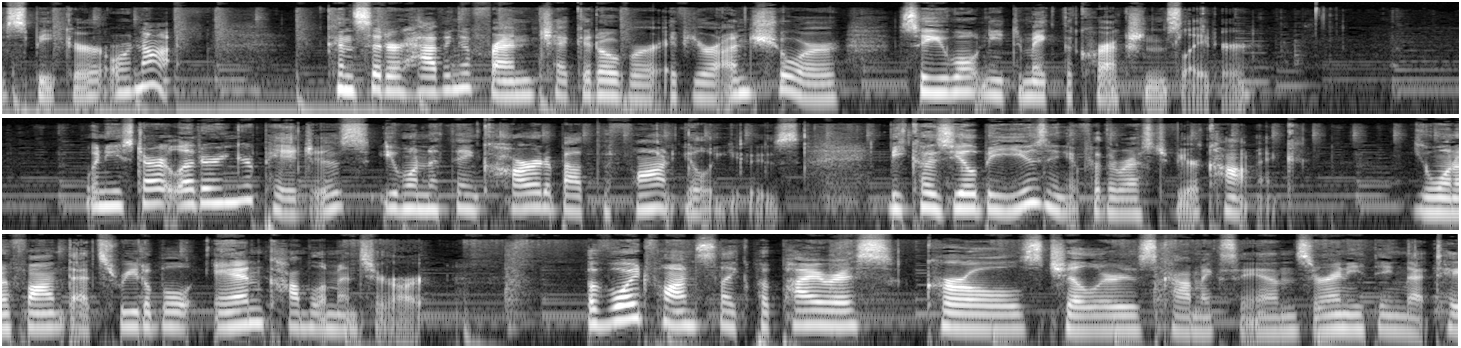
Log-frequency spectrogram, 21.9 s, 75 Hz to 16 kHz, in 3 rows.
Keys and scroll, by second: 1.1 ctrl+z, 4.0 ctrl+z, 5.6 ctrl+z, 8.5 ctrl+z, 13.6 ctrl+z.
